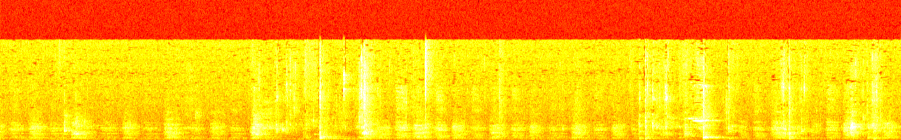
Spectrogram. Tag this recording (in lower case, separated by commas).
yip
